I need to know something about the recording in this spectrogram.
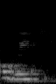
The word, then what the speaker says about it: Jovovich: How do we pronounce this last name? I'm going to make sure I get it correct. Jovovich.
